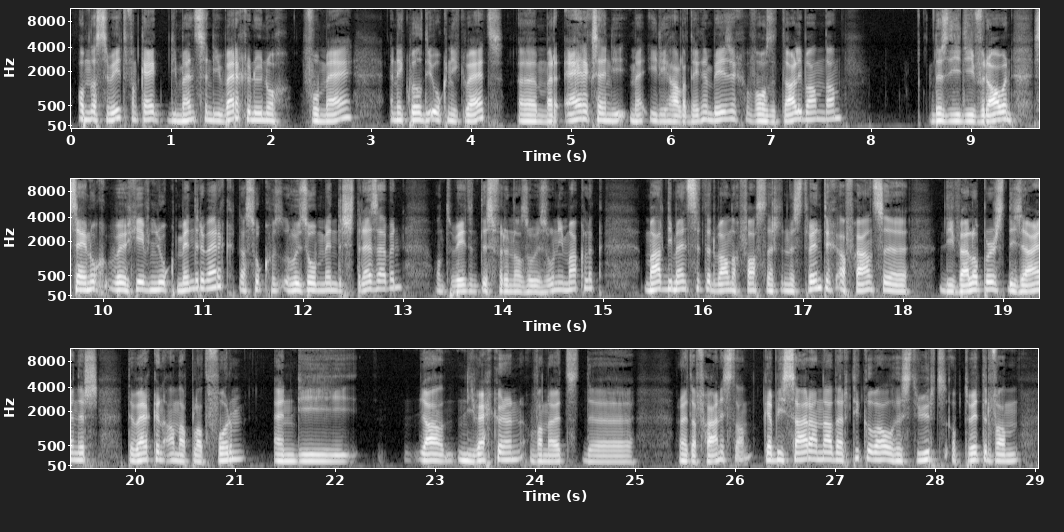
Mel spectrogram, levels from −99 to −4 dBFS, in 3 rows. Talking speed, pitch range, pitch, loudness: 215 wpm, 135-160 Hz, 150 Hz, -15 LUFS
